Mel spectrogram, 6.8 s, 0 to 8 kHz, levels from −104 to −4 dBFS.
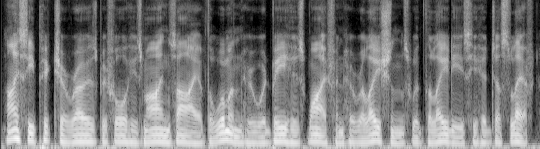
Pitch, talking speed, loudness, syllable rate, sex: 90 Hz, 230 wpm, -17 LUFS, 5.3 syllables/s, male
